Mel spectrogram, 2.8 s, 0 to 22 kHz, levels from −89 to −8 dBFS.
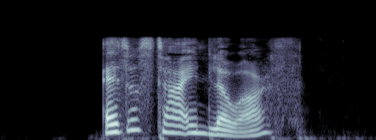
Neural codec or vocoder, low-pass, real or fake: codec, 16 kHz, 4.8 kbps, FACodec; 7.2 kHz; fake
